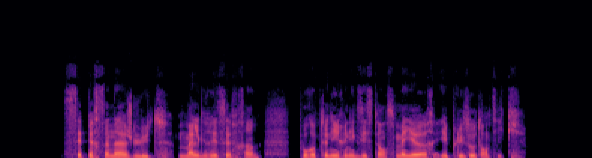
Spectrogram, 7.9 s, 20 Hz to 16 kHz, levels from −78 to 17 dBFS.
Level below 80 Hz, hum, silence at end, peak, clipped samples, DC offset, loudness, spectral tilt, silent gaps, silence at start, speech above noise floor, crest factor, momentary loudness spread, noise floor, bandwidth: -66 dBFS; none; 0.95 s; -2 dBFS; under 0.1%; under 0.1%; -20 LUFS; -5.5 dB/octave; none; 0.9 s; over 70 dB; 20 dB; 14 LU; under -90 dBFS; 9.2 kHz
